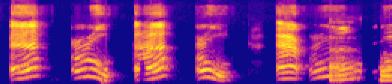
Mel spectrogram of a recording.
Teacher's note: او عین وہ حلق کے درمیانی حصے سے ادا ہوتا ہے ، او او او میں تھوڑا سا کھینچ کے پڑھیں گے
